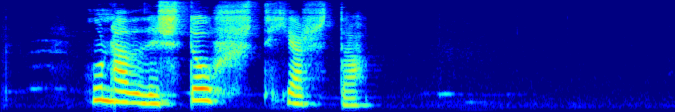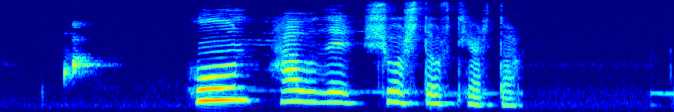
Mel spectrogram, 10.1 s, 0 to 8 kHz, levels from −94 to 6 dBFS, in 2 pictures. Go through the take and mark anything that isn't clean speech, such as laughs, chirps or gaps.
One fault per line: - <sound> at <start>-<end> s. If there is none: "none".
none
